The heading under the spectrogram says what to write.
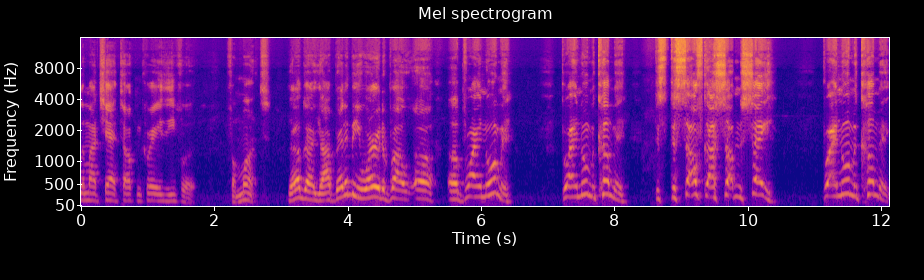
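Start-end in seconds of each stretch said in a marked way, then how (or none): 3.1-12.1 mock hype. Host mimics fans hyping Brian Norman, mock hype. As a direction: talk up the fighter like an excited fan.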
